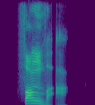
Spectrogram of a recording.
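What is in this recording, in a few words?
"fang1 fa3", Mandarin Chinese; HSK; HSK4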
